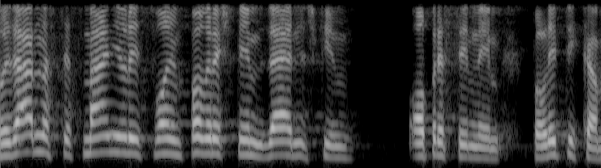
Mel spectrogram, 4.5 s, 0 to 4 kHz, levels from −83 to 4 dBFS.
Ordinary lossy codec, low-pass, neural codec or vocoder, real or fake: none; 3.6 kHz; codec, 16 kHz, 4 kbps, X-Codec, HuBERT features, trained on general audio; fake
